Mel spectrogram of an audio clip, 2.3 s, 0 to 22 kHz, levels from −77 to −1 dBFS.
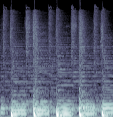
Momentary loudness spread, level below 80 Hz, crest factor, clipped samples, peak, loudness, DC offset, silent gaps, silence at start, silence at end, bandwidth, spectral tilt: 2 LU; -14 dBFS; 12 dB; 1%; 0 dBFS; -14 LUFS; 2%; none; 0 s; 0 s; 18.5 kHz; -6 dB/octave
